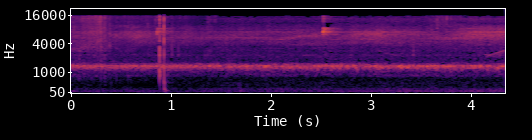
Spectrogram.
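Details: Brood X periodical cicadas in Bloomington, Indiana drone in a dense chorus, one steady mid-pitched hum, with a single sharp tap near the start.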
